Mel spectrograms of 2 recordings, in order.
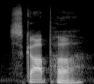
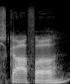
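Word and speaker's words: scapha: word skaffa technically speaking in classical pronunciation you're supposed to pronounce the P here as a hard P so this word is supposed to sound like Scapa however I never got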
